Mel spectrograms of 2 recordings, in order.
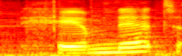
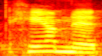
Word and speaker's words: Hamnet: no I know but they pronounced it like Hamlet is what I'm saying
